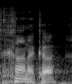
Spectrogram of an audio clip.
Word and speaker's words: Hanukkah: huh happy Comics so the best pronunciation is Hanukkah but the heart is very hard for a lot of people to say it it is people love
